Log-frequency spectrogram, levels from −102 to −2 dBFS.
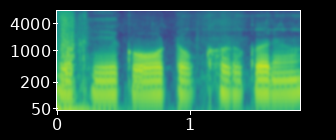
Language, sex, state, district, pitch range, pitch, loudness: Garhwali, male, Uttarakhand, Uttarkashi, 105-115 Hz, 110 Hz, -18 LUFS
